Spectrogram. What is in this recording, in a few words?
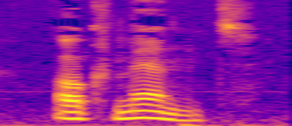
"augment", Dutch English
